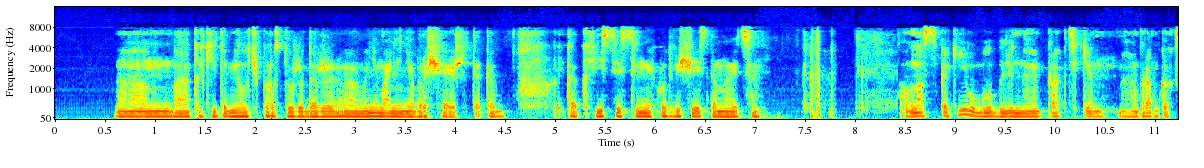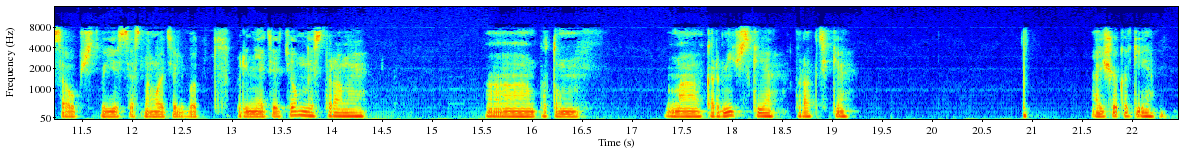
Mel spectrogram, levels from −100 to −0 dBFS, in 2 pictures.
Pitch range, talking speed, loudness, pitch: 85-95 Hz, 105 wpm, -20 LUFS, 90 Hz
